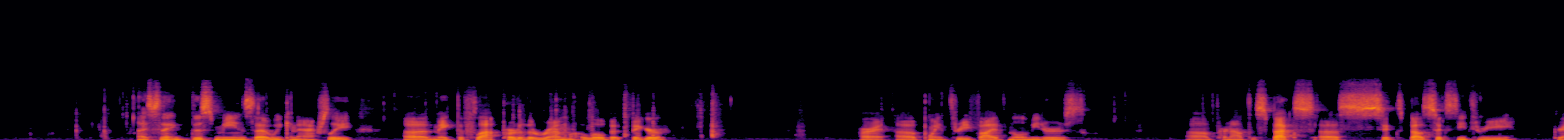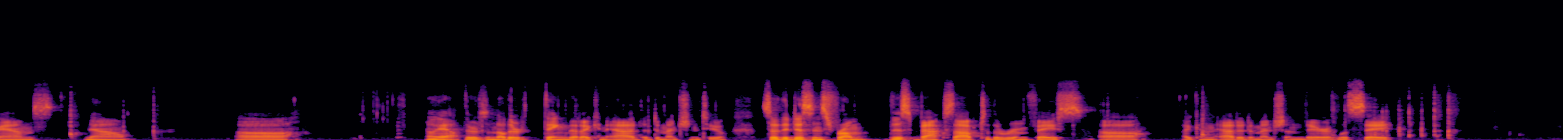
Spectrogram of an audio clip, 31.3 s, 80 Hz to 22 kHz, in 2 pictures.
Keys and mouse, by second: 0.8 middle click, 2.6 click, 3.9 click, 5.5 Right, 5.7 Left, 6.3 typing, 8.9 click, 9.3 right click, 10.8 click, 14.6 click, 14.9 shift+right click, 16.9 middle click, 19.3 click, 20.6 middle click, 22.2 middle click, 24.1 click, 26.0 click, 27.0 shift+h, 29.3 KP_1, 29.6 KP_Decimal, 29.8 KP_5.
